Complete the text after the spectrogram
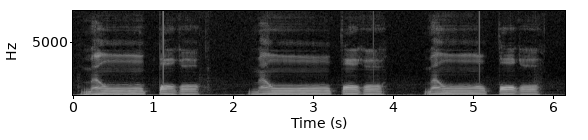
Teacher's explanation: In man tagha, the ta was full mouth, so the ghunna was full mouth.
